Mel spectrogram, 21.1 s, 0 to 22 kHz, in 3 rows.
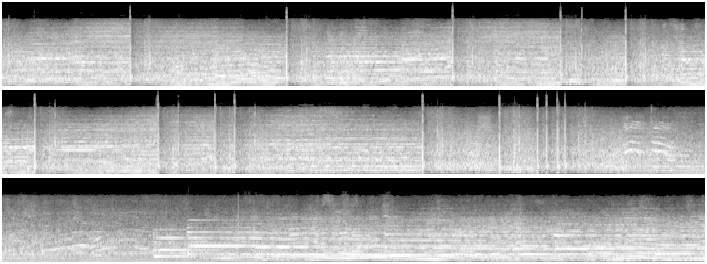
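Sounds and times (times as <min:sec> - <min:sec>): steady music: 0:00.0 - 0:21.0
firework shells bursting: 0:01.0 - 0:02.0, 0:02.8 - 0:03.6, 0:04.4 - 0:10.4, 0:11.2 - 0:13.3.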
